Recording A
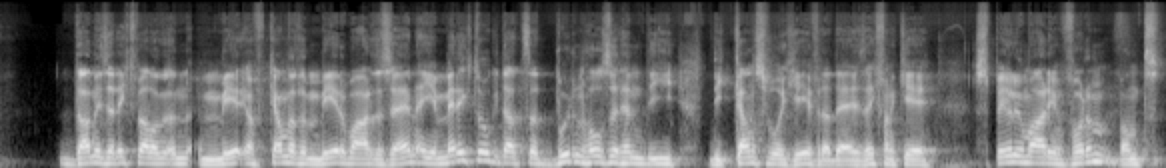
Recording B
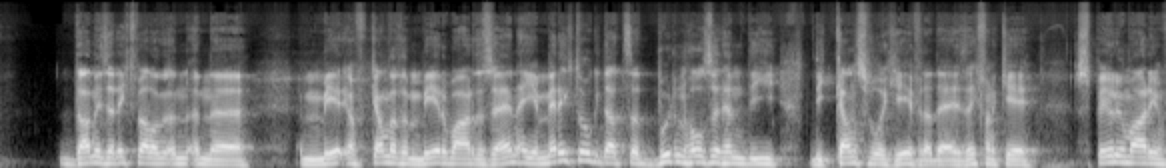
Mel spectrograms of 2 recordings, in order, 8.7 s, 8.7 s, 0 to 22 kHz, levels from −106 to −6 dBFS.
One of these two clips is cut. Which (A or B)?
A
